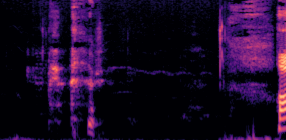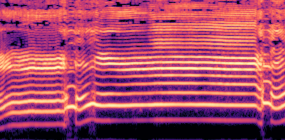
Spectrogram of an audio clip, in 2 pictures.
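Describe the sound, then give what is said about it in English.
After a few soft breaths and clicks, a man's voice launches into a loud imitation of the Tarzan yodel yell of Johnny Weissmuller: one long sustained, ringing cry with sharp pitch breaks warbling through it. “And you're doing the yodel all the time.”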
